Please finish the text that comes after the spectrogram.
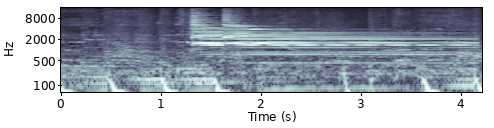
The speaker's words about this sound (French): Il est 8 heures, la cloche sonne. Les enfants rejoignent leur classe.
